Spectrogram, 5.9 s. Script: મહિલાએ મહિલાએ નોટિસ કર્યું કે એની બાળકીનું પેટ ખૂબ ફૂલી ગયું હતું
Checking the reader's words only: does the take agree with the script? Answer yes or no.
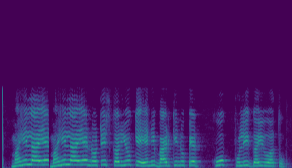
yes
